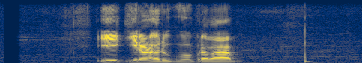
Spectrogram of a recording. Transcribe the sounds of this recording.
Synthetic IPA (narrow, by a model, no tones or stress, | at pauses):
ikiɾʌɽ̃ɦʌɾukoprʌbʱab̚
